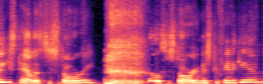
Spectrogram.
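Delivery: put-on high, pleading child voice with southern accent. Voicing little halfling children asking mister finnegan for a story: halfling child, southern accent. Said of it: "or with a southern accent".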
